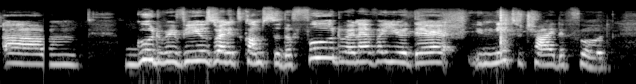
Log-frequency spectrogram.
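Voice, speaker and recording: A woman with a high voice talks at a fairly slow pace with fairly even intonation, and noticeable background noise can be heard. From the Gambia (born in Sierra Leone). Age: 20s. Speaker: pageant contestant. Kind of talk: interview. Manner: hesitant, many fillers.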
